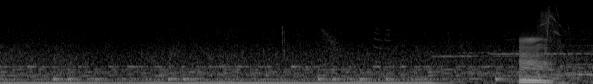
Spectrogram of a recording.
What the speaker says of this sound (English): Okay, waterfall number 1.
